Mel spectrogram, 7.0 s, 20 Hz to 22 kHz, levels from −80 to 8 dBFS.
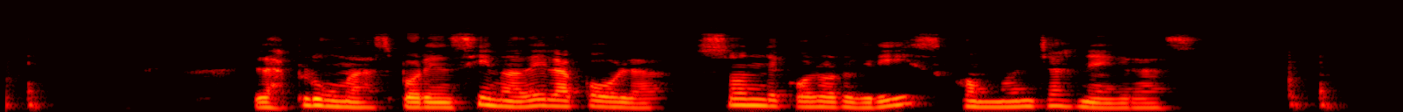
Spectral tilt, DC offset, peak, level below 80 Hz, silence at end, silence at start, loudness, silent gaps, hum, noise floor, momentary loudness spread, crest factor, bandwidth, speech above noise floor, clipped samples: -5.5 dB/octave; under 0.1%; -14 dBFS; -80 dBFS; 0.35 s; 0.15 s; -32 LUFS; 0.35-0.39 s, 0.53-0.61 s, 6.29-6.33 s; none; -68 dBFS; 12 LU; 20 dB; 7.8 kHz; 36 dB; under 0.1%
